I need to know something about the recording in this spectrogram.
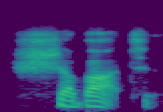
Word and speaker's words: Shabbat: 我们说 Sabbath 在中文讲叫做安息日, and in the Judeo-Christian religions, you would probably pronounce it as Shabbat.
